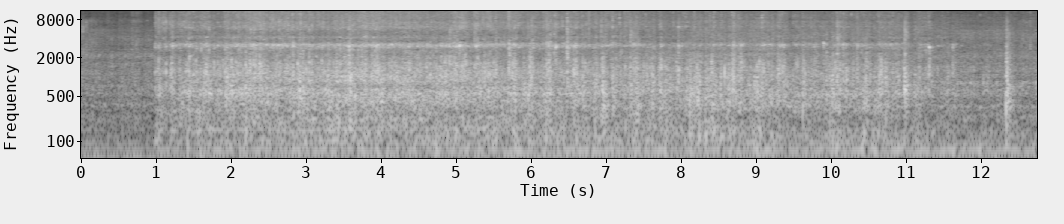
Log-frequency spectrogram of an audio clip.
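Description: Bricks clatter and tumble out of a tipping truck bed onto a pile.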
